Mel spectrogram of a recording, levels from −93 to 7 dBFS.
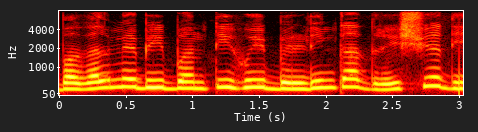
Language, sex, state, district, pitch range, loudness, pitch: Hindi, female, Jharkhand, Garhwa, 225-275 Hz, -14 LUFS, 255 Hz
